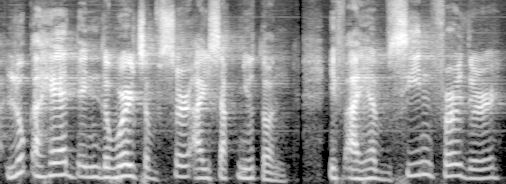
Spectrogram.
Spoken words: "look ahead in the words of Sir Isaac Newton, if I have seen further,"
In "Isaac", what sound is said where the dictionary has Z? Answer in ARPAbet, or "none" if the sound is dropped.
S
